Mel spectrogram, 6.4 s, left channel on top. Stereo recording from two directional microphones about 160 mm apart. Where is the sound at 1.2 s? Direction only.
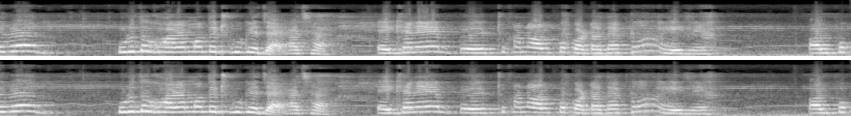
20° right (ahead or behind).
